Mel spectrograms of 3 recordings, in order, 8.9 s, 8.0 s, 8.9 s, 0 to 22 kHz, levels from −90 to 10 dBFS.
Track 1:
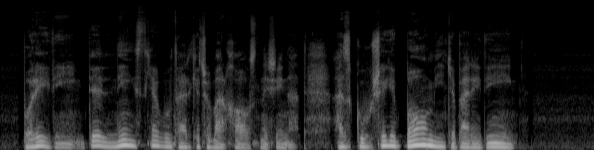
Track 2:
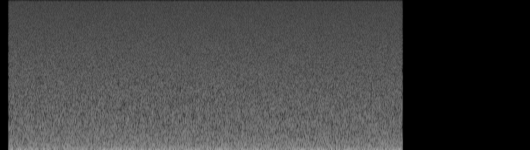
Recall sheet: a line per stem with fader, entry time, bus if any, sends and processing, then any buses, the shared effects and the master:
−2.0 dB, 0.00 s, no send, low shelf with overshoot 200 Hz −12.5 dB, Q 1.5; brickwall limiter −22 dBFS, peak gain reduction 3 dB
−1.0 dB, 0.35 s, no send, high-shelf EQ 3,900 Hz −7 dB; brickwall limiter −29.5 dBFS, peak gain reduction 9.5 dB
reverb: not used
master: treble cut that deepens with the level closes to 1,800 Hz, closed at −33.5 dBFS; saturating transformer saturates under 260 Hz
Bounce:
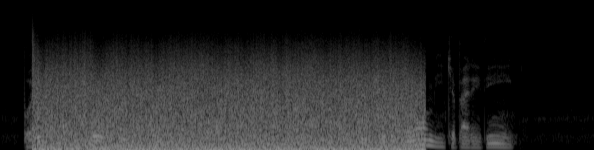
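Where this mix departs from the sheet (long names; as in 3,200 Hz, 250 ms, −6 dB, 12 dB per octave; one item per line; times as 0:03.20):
stem 1 −2.0 dB → −13.5 dB
master: missing saturating transformer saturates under 260 Hz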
